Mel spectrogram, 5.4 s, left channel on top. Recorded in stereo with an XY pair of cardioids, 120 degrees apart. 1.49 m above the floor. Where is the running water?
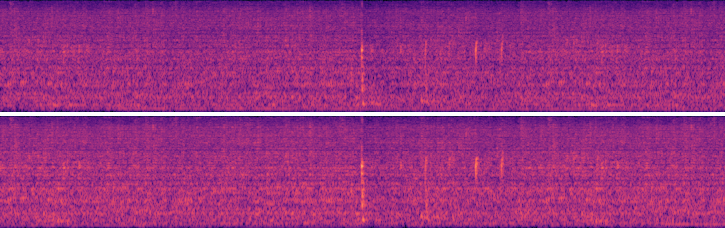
Straight ahead, 4.5 m.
